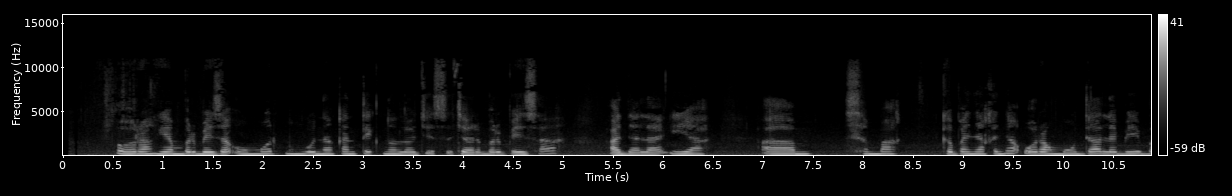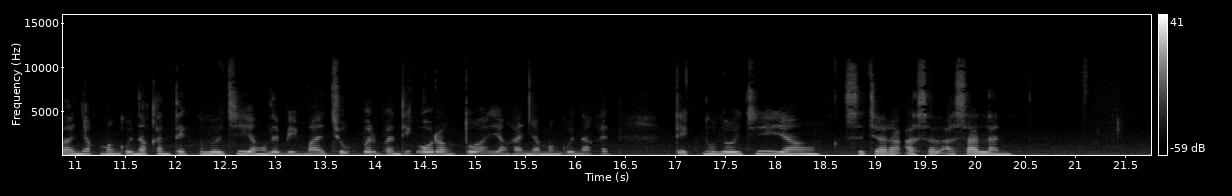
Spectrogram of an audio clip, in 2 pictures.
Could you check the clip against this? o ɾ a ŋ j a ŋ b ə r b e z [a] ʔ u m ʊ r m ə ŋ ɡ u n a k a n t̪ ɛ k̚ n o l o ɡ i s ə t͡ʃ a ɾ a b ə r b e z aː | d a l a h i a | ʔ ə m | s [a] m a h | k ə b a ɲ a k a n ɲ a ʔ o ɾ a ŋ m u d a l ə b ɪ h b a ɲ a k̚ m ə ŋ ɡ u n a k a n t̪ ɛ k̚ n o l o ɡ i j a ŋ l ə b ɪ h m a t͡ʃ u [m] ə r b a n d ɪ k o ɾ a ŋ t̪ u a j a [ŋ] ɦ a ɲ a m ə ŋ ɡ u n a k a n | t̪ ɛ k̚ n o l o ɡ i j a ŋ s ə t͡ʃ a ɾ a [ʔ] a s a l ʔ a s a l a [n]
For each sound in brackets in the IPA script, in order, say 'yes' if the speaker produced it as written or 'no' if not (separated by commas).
yes, no, no, yes, yes, yes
